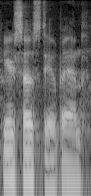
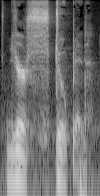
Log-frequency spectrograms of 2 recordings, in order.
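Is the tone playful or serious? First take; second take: playful; serious. First: It is said in a playful, teasing tone. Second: It is said in a serious, cutting tone.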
